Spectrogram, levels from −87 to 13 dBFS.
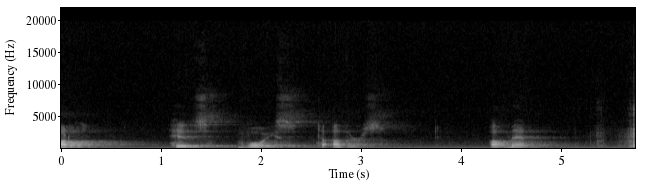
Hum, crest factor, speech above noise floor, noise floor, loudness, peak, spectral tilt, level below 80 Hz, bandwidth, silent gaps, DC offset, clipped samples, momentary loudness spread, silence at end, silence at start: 60 Hz at -55 dBFS; 26 dB; 25 dB; -54 dBFS; -32 LUFS; -6 dBFS; -7 dB/octave; -60 dBFS; over 20 kHz; none; under 0.1%; under 0.1%; 24 LU; 0 s; 0 s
